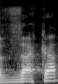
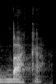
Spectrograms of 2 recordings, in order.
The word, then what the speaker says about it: vaca: Globalement, moi, voilà, j'utilise B pour dire V, mais c'est un son qui peut être subtil et qui peut prendre voilà, différents sons suivant qui le prononce. Donc par exemple, c'est vaca. C'est pas vaca, c'est vaca. Video, vivir, viento, viaje, venir,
